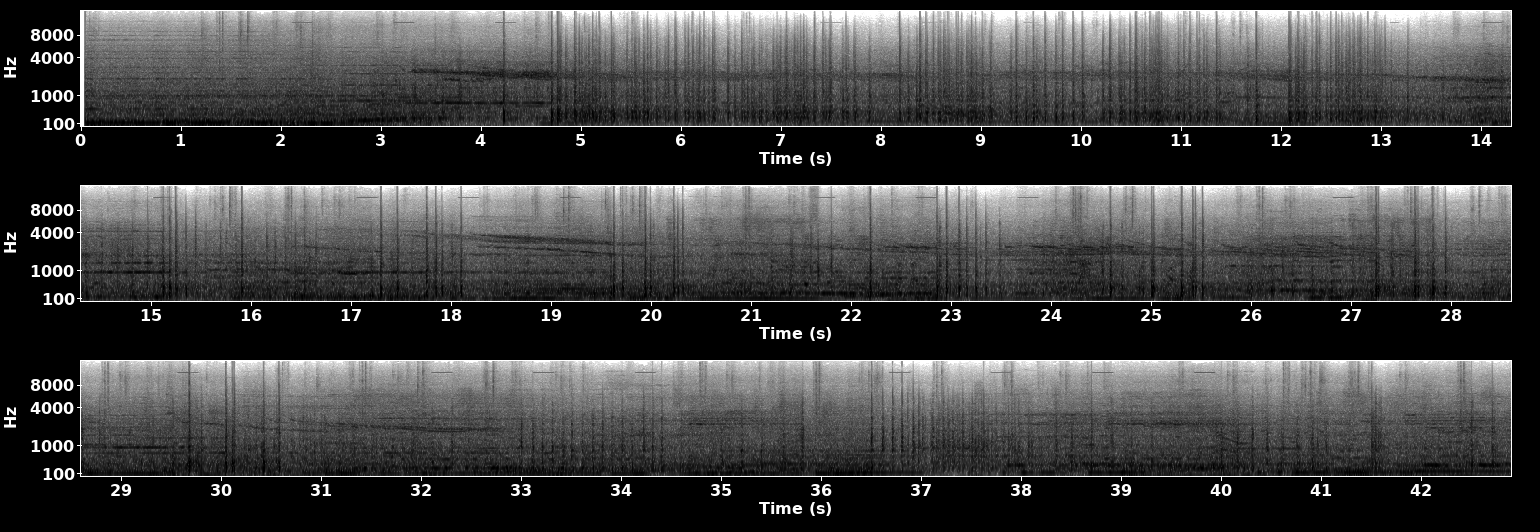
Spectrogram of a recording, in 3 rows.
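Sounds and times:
fireworks bursting and crackling: 0.0s - 42.9s
music: 0.0s - 42.9s.

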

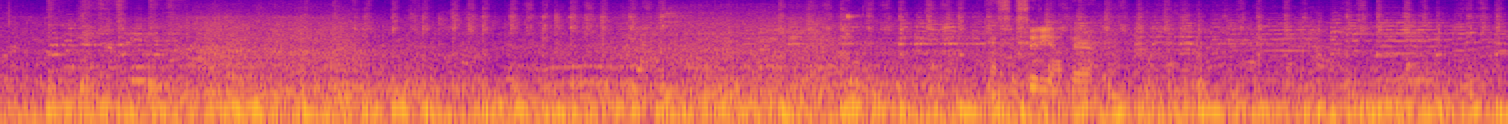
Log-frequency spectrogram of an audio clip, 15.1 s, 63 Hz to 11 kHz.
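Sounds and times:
bus engine and road noise: 0.0s - 15.0s
indistinct voices: 0.0s - 15.0s
music with steady beat: 0.0s - 15.0s.

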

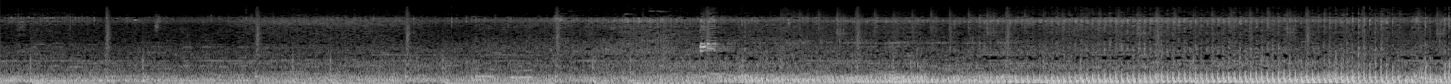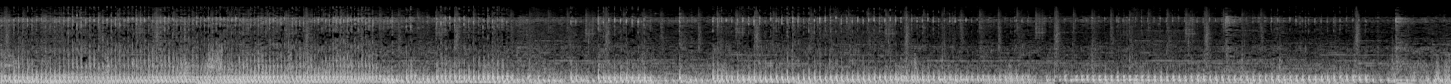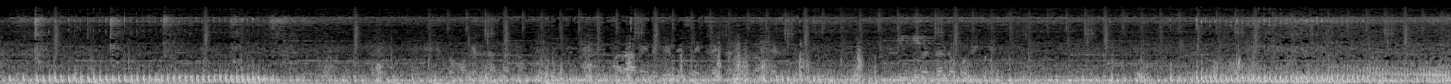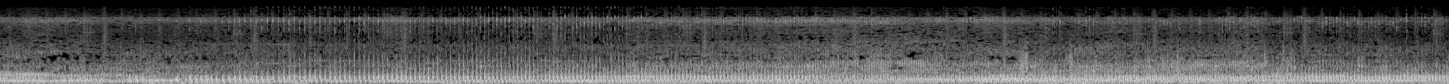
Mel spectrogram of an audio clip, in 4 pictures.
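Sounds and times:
background music: 0.0s - 58.0s
city traffic: 0.0s - 58.0s
motorcycle engines running: 0.0s - 58.0s.

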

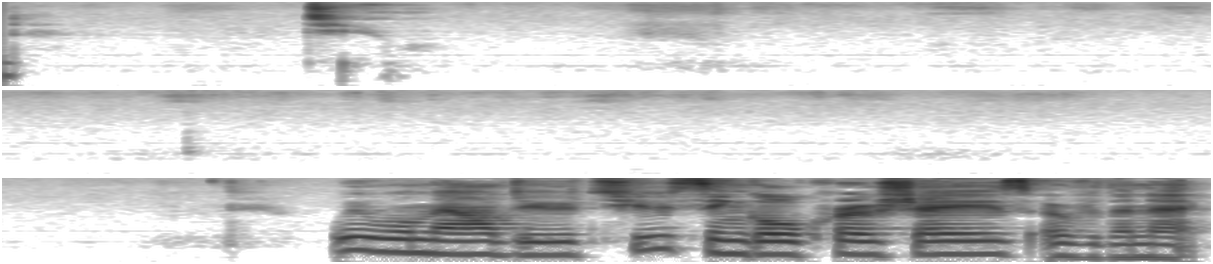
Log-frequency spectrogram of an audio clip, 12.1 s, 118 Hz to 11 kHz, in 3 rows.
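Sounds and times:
yarn rustling on crochet hook: 0.0s - 12.0s.

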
